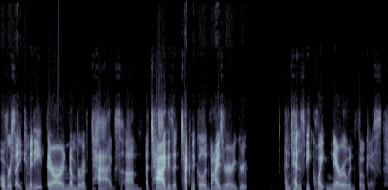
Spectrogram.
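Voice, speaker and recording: Speaking at a moderate pace with an American accent, a woman has a fairly low pitch and a bright, sharp tone, recorded with a dry, close sound with no echo and a quiet background. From United States. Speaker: software engineer. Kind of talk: livestream interview.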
